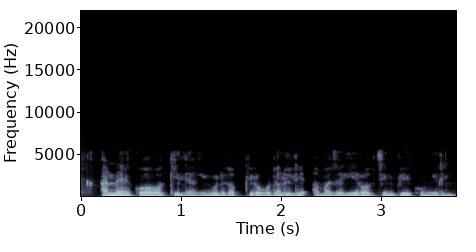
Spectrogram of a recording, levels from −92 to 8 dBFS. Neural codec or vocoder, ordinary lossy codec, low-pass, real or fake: vocoder, 44.1 kHz, 128 mel bands, Pupu-Vocoder; none; 5.4 kHz; fake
